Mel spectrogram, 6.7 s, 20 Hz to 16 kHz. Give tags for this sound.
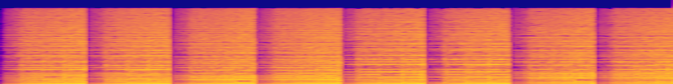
142; bpm; fruity; loops; samples

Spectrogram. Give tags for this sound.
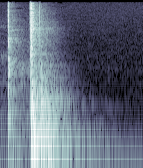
open; closing; doors; opening; door; close

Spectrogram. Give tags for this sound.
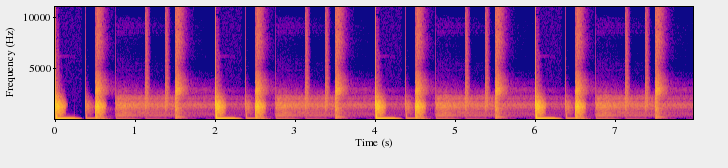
electronic; loop; percussion

